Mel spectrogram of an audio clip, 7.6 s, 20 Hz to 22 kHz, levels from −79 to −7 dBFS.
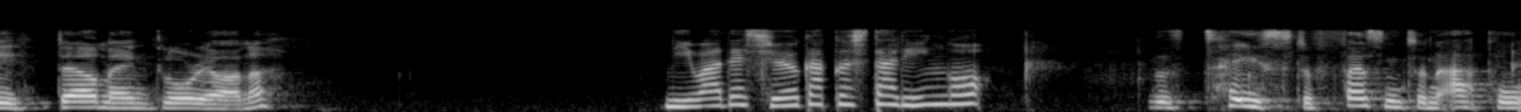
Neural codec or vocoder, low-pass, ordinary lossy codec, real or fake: none; 7.2 kHz; none; real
